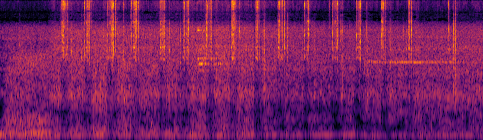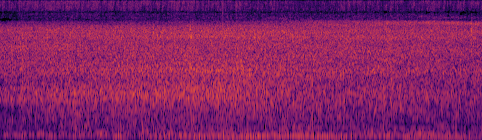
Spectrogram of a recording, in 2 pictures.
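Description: Car engine running steadily. Over the first several seconds a run of sharp clicks comes at about three a second.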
